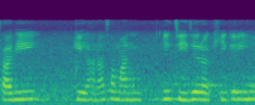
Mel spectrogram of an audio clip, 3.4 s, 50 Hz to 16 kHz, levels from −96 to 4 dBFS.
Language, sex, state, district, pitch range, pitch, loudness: Hindi, female, Chhattisgarh, Raipur, 240-260 Hz, 250 Hz, -17 LUFS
